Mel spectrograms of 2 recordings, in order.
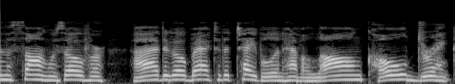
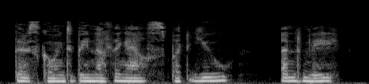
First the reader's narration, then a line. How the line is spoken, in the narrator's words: whispered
